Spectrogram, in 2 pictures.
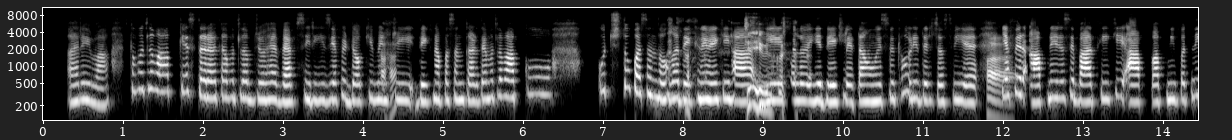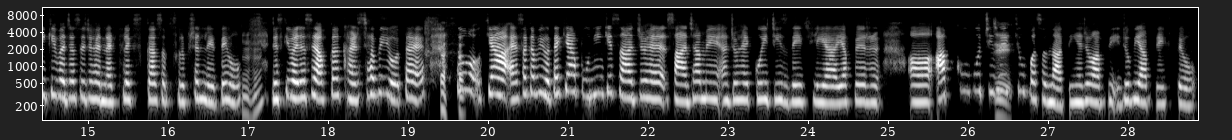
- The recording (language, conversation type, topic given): Hindi, podcast, ओटीटी पर आप क्या देखना पसंद करते हैं और उसे कैसे चुनते हैं?
- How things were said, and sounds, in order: in English: "डॉक्यूमेंट्री"; laughing while speaking: "जी, बिल्कुल"; chuckle; in English: "सब्सक्रिप्शन"; chuckle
